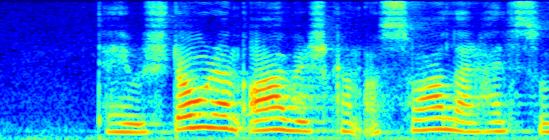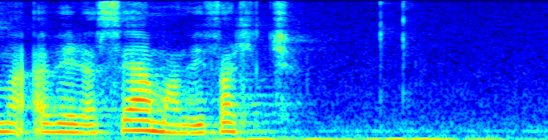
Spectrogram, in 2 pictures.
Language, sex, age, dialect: Faroese, female, 36-60, Suðurstreymoy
